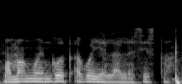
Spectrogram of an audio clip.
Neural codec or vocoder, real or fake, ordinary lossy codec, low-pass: codec, 16 kHz, 4 kbps, FreqCodec, larger model; fake; none; 5.4 kHz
